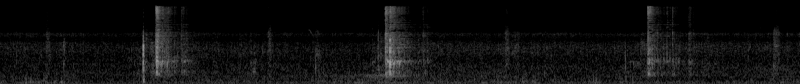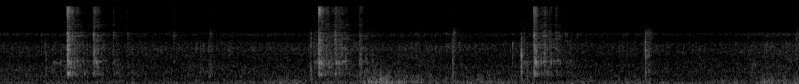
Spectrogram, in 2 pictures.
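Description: Rapier blades clashing as cuts to the head are parried: a sharp metallic clink every two to three seconds, about seven in all, the last one softer.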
